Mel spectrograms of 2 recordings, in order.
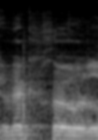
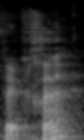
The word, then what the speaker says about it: Växjö: Well, that about does it for our team of the week, the Växjö Lakers. And that's a nice pronunciation. – Växjö? – Yeah.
